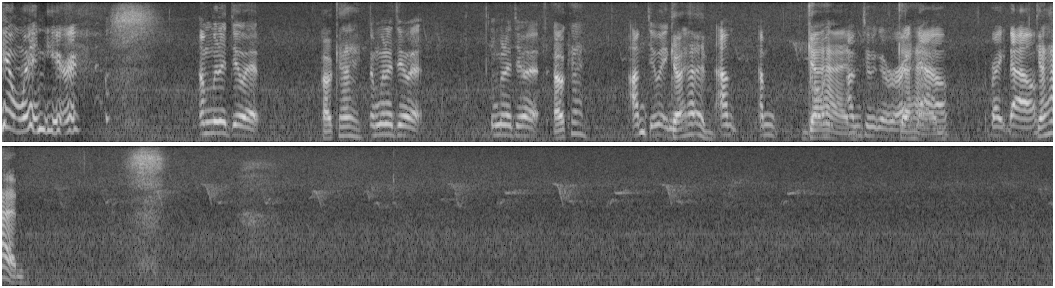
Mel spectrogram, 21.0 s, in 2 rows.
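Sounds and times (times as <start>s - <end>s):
outdoor background rumble: 0.0s - 21.0s
breathy hiss: 0.9s - 1.6s, 11.7s - 13.4s
small bird chirping: 6.1s - 18.8s.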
